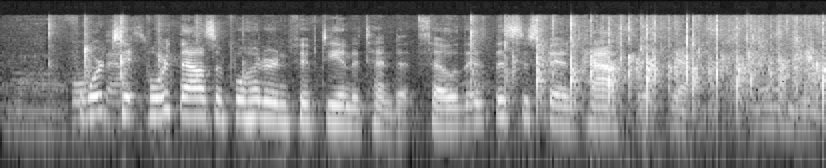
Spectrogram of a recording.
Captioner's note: applause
